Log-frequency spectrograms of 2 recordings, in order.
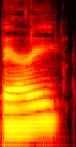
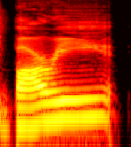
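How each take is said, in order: First: The name is said with English pronunciation. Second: The name is said with Hebrew pronunciation. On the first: "In a more Anglo way" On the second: "in Hebrew"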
